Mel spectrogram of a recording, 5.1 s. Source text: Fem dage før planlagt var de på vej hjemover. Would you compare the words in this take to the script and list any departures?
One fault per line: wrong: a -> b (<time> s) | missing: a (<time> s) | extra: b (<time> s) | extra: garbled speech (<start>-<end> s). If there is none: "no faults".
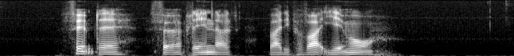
no faults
